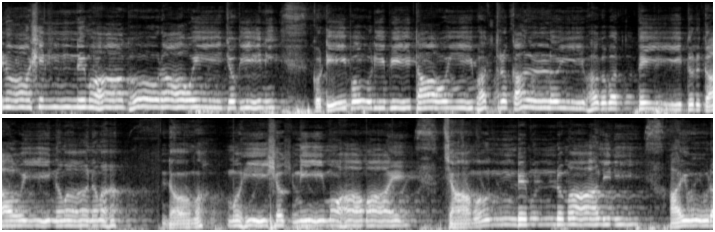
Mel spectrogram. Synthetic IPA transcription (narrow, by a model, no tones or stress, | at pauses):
naːʃinːemɐɦaːɡʱoːɾaːʋɐid͡ʒoɡini | koʈipoːɽibɾiːt̪aːʋoibʱɐd̪ɾokalːoibʱɐɡɐʋɐt̪ːejd̪uɾɡaːʋɐinɐmɐnɐmɐɦɐ | nɐ̰mɐmoɦiʃɐɡnimɐɦaːmaːje | t͡ʃa̰ːmoːnɖʱemuɳɖomaːliniɐ̰juɾ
